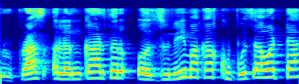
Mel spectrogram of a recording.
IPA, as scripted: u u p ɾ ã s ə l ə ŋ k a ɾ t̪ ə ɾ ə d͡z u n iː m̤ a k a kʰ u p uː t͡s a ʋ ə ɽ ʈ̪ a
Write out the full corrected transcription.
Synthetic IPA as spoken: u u p ɾ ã s ə l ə ŋ k a ɾ t̪ ə ɾ ə d͡z u n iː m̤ a k a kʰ u p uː t͡s a ʋ ə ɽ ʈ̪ a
